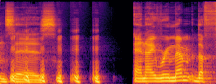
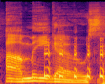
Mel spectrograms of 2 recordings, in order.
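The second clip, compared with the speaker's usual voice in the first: drawn-out gringo "amigos"; exaggerated American-accented Spanish; slower than usual. Shown as a demonstration. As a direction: drag the vowels in a thick American accent. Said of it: "my best gringo accent".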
